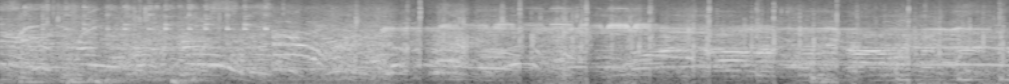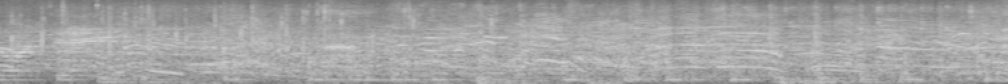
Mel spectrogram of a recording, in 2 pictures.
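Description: Many people's voices shouting and talking over one another at once, a spectator crowd close to the microphone, with no single voice clear.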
